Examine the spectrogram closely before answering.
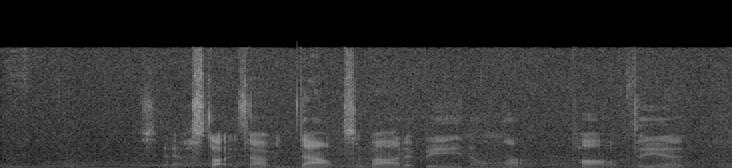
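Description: Tyres skid and squeal on a road.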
